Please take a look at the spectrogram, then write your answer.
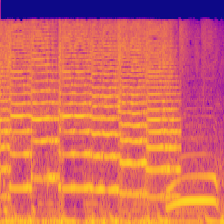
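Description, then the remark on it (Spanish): Car horns honk over and over in a traffic jam, several loud, buzzy blasts overlapping and shifting in pitch, with one horn bending upward near the end. No one speaks. “Oye, en el tráfico el mismo atasco de siempre.”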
